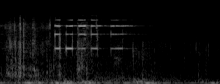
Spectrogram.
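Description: Electronic timer alarm beeping in quick, high-pitched pulses, stopping about a second and a half in: the signal that a debate speech's time has run out. Faint handling noises follow.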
